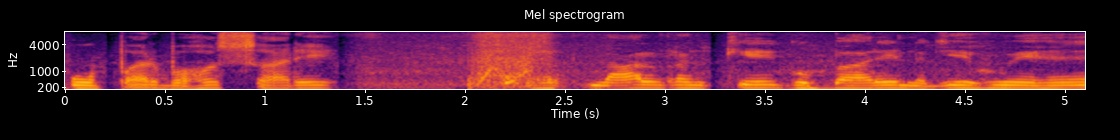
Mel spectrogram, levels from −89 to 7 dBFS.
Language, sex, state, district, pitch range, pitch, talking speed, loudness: Hindi, male, Uttar Pradesh, Lalitpur, 140-150 Hz, 145 Hz, 115 wpm, -15 LUFS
